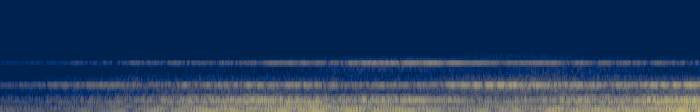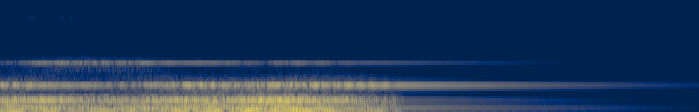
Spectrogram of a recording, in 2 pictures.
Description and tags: an ominous drone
